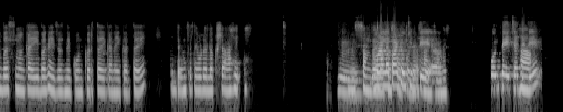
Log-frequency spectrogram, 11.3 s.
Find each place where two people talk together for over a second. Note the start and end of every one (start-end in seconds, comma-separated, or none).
7.2-8.7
